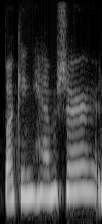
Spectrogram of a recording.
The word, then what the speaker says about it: Buckinghamshire: And before that, I think you were a senior lecturer and leader of two music business programs at Buckinghamshire New University.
